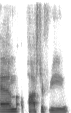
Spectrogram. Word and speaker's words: Milwaukee: it's not just like it's like you take the IL pretty much out of it. You It's just say basically Milwaukee. M'WAUKE. So Really? Milwaukee is just how Okay. when you grow up, that's how you say it.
